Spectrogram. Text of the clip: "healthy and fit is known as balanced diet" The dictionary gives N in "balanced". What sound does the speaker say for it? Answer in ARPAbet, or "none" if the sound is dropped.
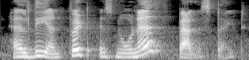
none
